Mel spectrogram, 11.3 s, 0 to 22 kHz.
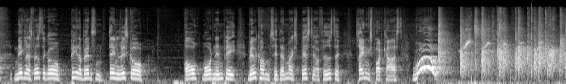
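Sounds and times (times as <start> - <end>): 
speech: 0.2 - 3.0, 3.7 - 9.0
excited whoops: 8.3 - 10.0
several people clapping their hands: 8.6 - 11.3.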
